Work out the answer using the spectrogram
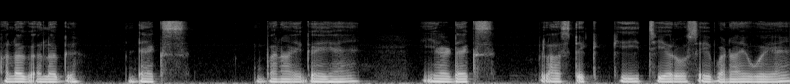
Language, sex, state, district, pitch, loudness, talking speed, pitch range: Hindi, male, Uttar Pradesh, Hamirpur, 125 Hz, -17 LUFS, 105 wpm, 120-130 Hz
